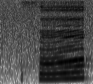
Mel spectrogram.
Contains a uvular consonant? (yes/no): no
